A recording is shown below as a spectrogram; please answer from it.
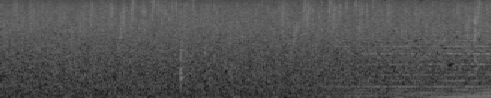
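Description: A steady, even hiss like rain falling. Low, sustained music notes fade in under it near the end.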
